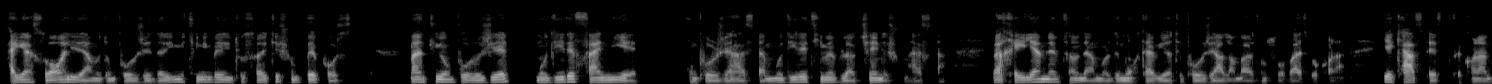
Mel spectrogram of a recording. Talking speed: 160 wpm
